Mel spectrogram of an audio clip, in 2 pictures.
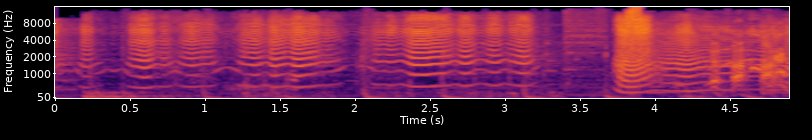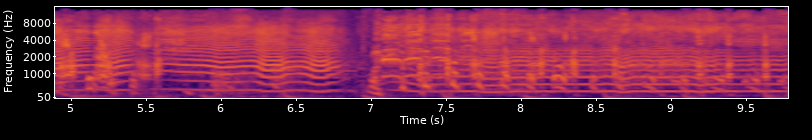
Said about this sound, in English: Let's hear what we talked about next. The longest fart. Are you ready for it? No. Kinda. Here we go, New Zealand.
